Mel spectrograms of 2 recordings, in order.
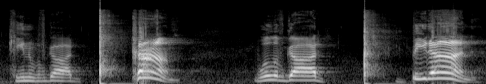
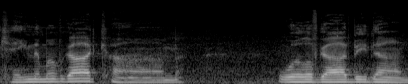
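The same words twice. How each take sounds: First: It is said as a forceful, demanding declaration. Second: It is said in a soft, weak voice.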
